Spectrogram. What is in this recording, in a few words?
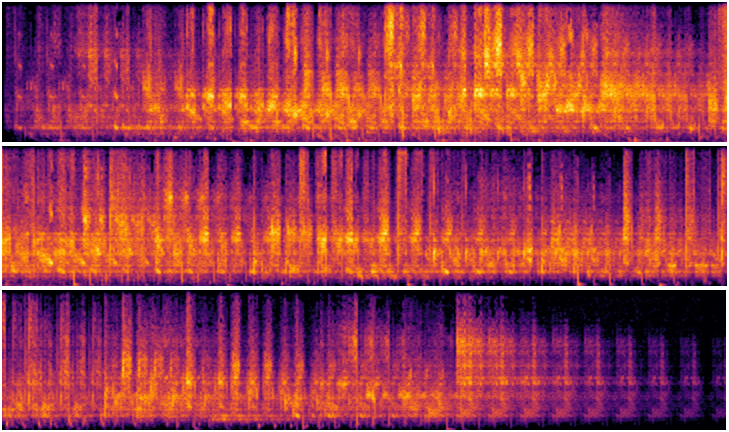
Strange Alien Language; Alien Sound Effects; science fiction sound effect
